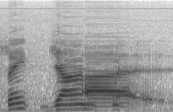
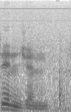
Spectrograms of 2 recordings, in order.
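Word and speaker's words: St. John: John Quincy or anything it's pronounced Sinjin Sinjin I'm sorry sir that's the way it's pronounced you English no good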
